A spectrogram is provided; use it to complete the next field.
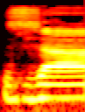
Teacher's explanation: যার মাখাজটা হলো জিহ্বার আগা সামনে নিচের দুই দাঁতের মাঝে লাগবে এবং যা টা পাতলা করে উচ্চারণ করবেন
